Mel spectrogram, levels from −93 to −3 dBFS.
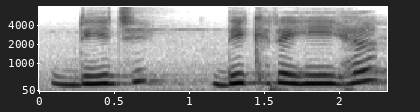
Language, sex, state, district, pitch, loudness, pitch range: Hindi, female, Bihar, Patna, 305 Hz, -12 LUFS, 285-345 Hz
